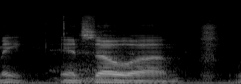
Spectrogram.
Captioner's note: laughter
